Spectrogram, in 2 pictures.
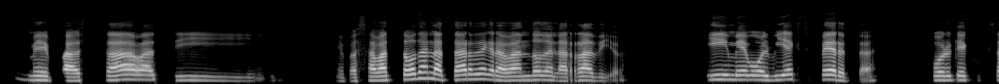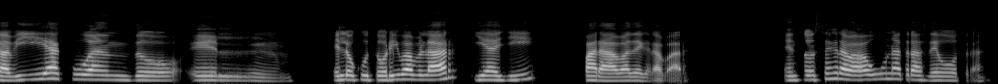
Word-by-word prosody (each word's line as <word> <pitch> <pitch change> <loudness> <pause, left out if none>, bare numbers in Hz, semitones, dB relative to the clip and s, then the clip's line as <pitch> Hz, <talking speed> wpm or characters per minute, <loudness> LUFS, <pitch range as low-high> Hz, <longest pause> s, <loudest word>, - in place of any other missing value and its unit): Me 200 -5 -1
pasaba, 205 +6 +3 0.2
sí, 180 -4 -12 0.7
me 160 - -19
pasaba 180 +5 +3
toda 235 +7 +3
la 245 -4 +6
tarde 225 +4 +2
grabando 195 0 +3
de 205 -1 +1
la 170 -1 +1
radio 180 +1 -1 0.8
y 225 +1 0
me 220 -1 +2
volví 210 0 0
experta 220 -6 +1 0.5
porque 195 0 0 0.2
sabía 225 +8 +1
cuándo 205 -5 -4
el 180 -5 -9 0.4
el 195 +2 -3
locutor 205 -1 -2
iba 230 +3 +1
a - - +7
hablar 225 +7 +3
y 210 +1 -4
allí 205 +8 -5 0.4
paraba 180 -2 +2
de 175 -1 -5
grabar. 145 - -8 0.9
Entonces, 210 +5 -7
grababa 225 -5 +2
una 250 +2 -4
tras 215 -4 -3
de 185 0 -6
otra. 185 -3 -11
200 Hz, 110 wpm, -21 LUFS, 185-225 Hz, 0.9 s, a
